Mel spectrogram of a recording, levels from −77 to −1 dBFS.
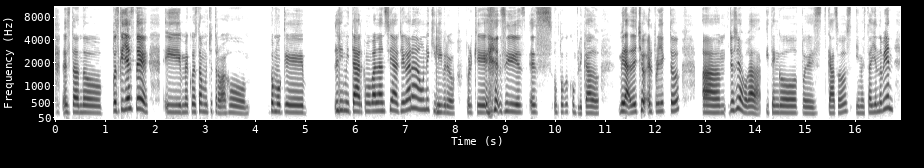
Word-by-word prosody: estando, 205 -2 -1 0.2
pues, 255 -2 +2
que 290 - +4
ya 305 +2 +10
esté, 305 -6 +7 0.3
y 210 -1 0
me 215 0 -3
cuesta 230 +2 -2
mucho 225 +2 -9
trabajo 190 -3 -4 0.5
como 230 -2 0
que, 210 -2 -1 0.6
limitar, 250 -3 +2
como 240 0 -6
balancear, 250 +1 +3
llegar 270 +6 +1
a 325 -2 +2
un 290 0 -4
equilibrio, 210 -9 -5 0.2
porque 210 +1 -1 0.3
sí, 235 -1 +1
es 215 -1 -3
es 215 -2 -2
un 210 - -12
poco 215 +1 -11
complicado, 190 -2 -3 0.4
mira, 235 -3 +6
de 220 - +3
hecho, 260 +4 0
el 230 - -1
proyecto, 245 +4 -2 0.4
am, 205 0 +3
yo 265 +2 -2
soy 325 - -2
abogada 195 -8 0
y 200 - -13
tengo, 200 -1 -2
pues, 180 -1 -6
casos 200 +5 -3
y 195 - -11
me 190 - -8
está 210 +3 -6
yendo 220 +3 -4
bien, 320 -1 +2
215 Hz, 155 wpm, -21 LUFS, 200-245 Hz, 0.6 s, ya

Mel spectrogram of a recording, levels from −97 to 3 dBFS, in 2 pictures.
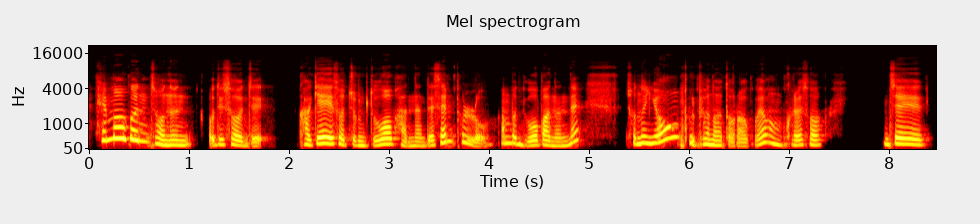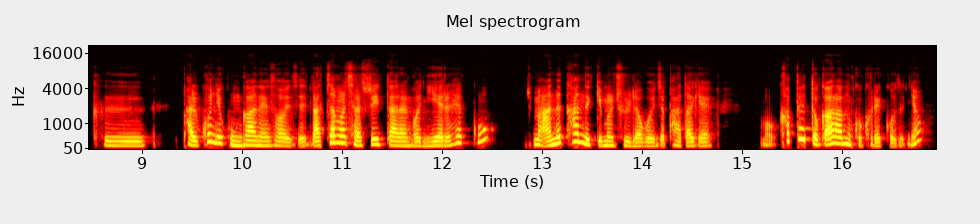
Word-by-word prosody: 해먹은 375 -2 +5
저는 180 -4 0 0.2
어디서 195 -2 -1
인제 420 - -5 0.3
가게에서 225 +2 +4
좀 175 -3 -4
누워 190 +7 +3
봤는데 150 -4 -4
샘플로 275 - -2
1 255 -1 -2
번 230 -5 0
누워 175 0 +1
봤는데 180 - -2 0.4
저는 240 +2 +1
영 395 - +3
불편하더라고요. 195 - -2
그래서 185 0 -2 0.6
인제 205 -3 +3
그 160 -2 -3 0.4
발코니 245 - +1
공간에서 165 -6 0
이제 - - -5
낮잠을 260 +12 +3
잘 165 -10 -1
수 160 - -2
있다는 160 -6 0
건 150 -1 -3
이해를 160 +2 +2
했고 290 +10 -4 0.4
좀 195 - +1
아늑한 265 +7 +4
느낌을 170 -6 +1
주려고 150 -2 -3
이제 140 - -4
바닥에 150 0 -4 0.5
뭐 - - -9
카펫도 390 +6 +3
깔아놓고 230 -5 +4
그랬거든요. 340 - -5
190 Hz, 340 characters per minute, -24 LUFS, 160-250 Hz, 0.6 s, 해먹은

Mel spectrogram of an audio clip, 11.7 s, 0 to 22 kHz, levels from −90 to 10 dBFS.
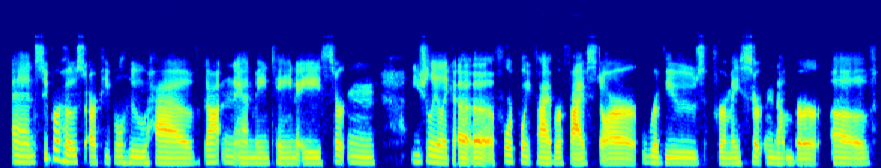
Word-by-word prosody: and 150 -2 -1
super 225 +5 -1
hosts 155 -4 -1
are 145 - +1
people 145 0 -7
who 140 -1 -4
have 130 -2 +2
gotten 150 0 +1
and 130 -1 -3
maintain 130 0 -5
a 130 0 -1
certain, 140 -1 -6 0.5
usually 160 -2 -2
like 130 -2 -1
a 320 - +4
a - - -12
4.5 150 -5 +1
or 130 0 0
five-star 120 0 +4
reviews 135 -3 -4
from 130 -2 -2
a 130 0 -3
certain 135 +2 -2
number 125 -2 +1
of 130 -1 +1
135 Hz, 130 wpm, -24 LUFS, 130-150 Hz, 0.5 s, a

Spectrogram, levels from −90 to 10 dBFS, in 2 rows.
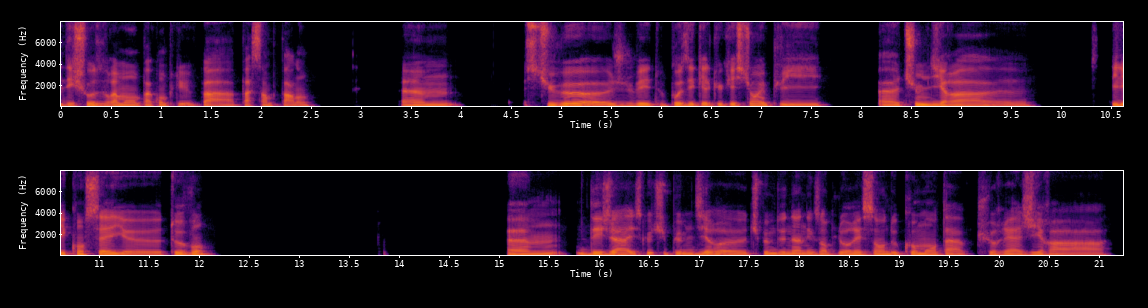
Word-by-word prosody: a - - -2
des 95 - 0
choses 100 +1 +2
vraiment 100 +1 +1
pas 100 +1 0
complu 100 -4 -4
pas 90 -1 0
pas 95 +2 -2
simples, 110 +3 -1
pardon. 100 +4 -2 0.9
Hem, 110 0 0 0.6
si - - 0
tu 130 - +2
veux, 135 +4 +3 0.4
heu, 115 - +1
je 105 -1 -4
vais 110 0 +3
te 110 +1 -9
poser 120 +1 +2
quelques 120 -1 0
questions 125 +6 +1
et - - +3
puis, 105 -3 -2 0.5
heu, 105 -1 +1
tu 115 - +3
me 110 -1 +6
diras, 115 +2 +2
heu, 100 0 -6 0.8
si 110 - +3
les 105 +1 +2
conseils, 110 0 +3
heu, 95 -1 -2
te - - -2
vont? 140 +11 0 2.9
Hem, 105 -2 +1 0.2
déjà, 120 +7 +2
est-ce 130 -1 -2
que 155 - -2
tu 145 -4 -5
peux 130 -1 -1
me 120 0 -1
dire, 135 +4 +1
heu 115 -1 0
tu 110 - -6
peux 125 - -1
me 125 - +1
donner 120 +1 0
un 120 0 +1
exemple 120 0 -2
récent 120 +3 +2
de 120 - +1
comment 115 +1 -1
tu 115 - -4
as 105 -1 -1
pu - - -7
réagir 110 +2 -1
à 95 -1 -3
110 Hz, 160 wpm, -25 LUFS, 105-120 Hz, 2.9 s, me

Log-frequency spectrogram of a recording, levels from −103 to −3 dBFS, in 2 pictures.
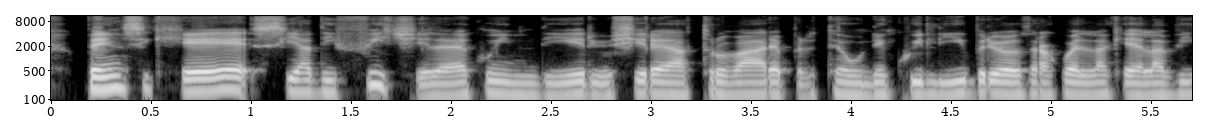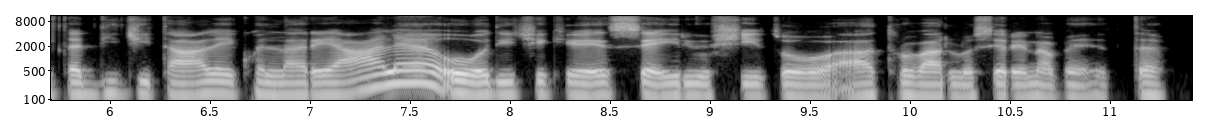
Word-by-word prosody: Pensi 180 +1 +5
che 165 +1 +6
sia 155 -2 +1
difficile 140 - -2
quindi 125 -1 -3
riuscire 130 +1 -2 0.2
a 125 - +1
trovare 130 -1 +1
per 115 - -11
te 135 - -5
un 125 -2 -3
equilibrio 130 +1 +1
tra 130 0 -1
quella 130 -1 0
che 130 -1 -1
è - - +1
la 125 0 +1
vita 130 +1 -3
digitale 130 0 -2
e - - -4
quella 125 -1 -4
reale, 180 - +2
o 140 - +3
dici 130 +1 -5
che 125 -2 -1
sei 120 -1 +2
riuscito 120 -1 -2
a 120 +1 -1
trovarlo 115 -2 -2
serenamente? 115 +1 -4
130 Hz, 160 wpm, -24 LUFS, 120-135 Hz, 0.2 s, che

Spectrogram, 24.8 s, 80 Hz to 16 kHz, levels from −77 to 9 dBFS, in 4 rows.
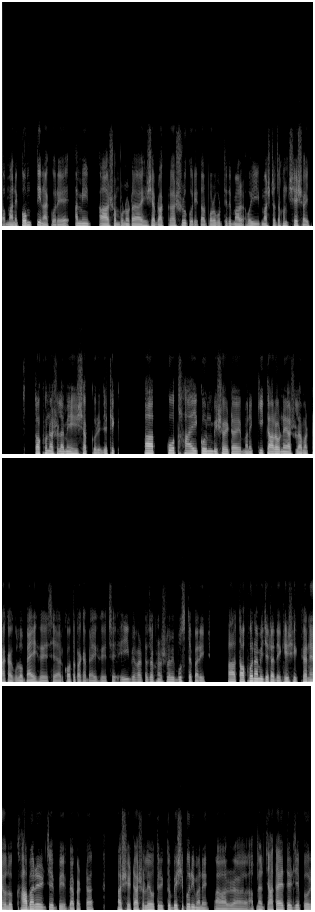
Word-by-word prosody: মানে 115 +1 +1
কমতি 175 +3 +2
না 110 - +1
করে 100 +1 -4 0.3
আমি 145 -1 +2 0.4
আ - - +4 0.2
সম্পূর্ণটা 125 +1 -1 0.2
হিসাব 120 +2 -1
রাখা 125 +2 -4
শুরু 165 0 -1
করি। 110 +1 -4
তার 115 -1 -2
পরবর্তীতে 130 +2 -3
মা 120 - -1 0.2
ওই 130 0 0 0.2
মাসটা 125 +2 -3
যখন 130 +2 -2
শেষ 155 -2 +2
হয়। 105 +1 -2 0.8
তখন 155 +2 +3
আসলে 155 0 -2
আমি 145 - +1 0.2
হিসাব 135 +5 -1
করি 105 -3 -2
যে 130 - +1
ঠিক 175 - -2 0.7
আপ 165 - +6 0.3
কোথায় 170 -2 +2 0.2
কোন 160 -1 +6
বিষয়টায় 140 -1 +1
মানে 125 0 0
কী 175 - 0
কারণে 145 -1 +5
আসলে 125 +1 -3
আমার 120 0 -1
টাকাগুলো 110 -2 -2
ব্যয় 125 +3 +2
হয়েছে 100 0 -5
আর 105 - -7
কত 125 - -1
টাকা 115 -3 -3
ব্যয় 95 0 -5
হয়েছে। 95 +4 -8 0.2
এই 150 - -2
ব্যাপারটা 155 -2 -6
যখন 150 -1 -3
আসলে 140 +3 -6
আমি 140 - -2
বুঝতে 145 +2 -2
পারি, 110 -1 -1 0.5
আ - - +4 0.2
তখন 150 +4 +5
আমি 170 -1 +5
যেটা 140 -3 +3
দেখি 100 +7 +1
সেখানে 130 -2 +1
হলো 125 0 +4 0.2
খাবারের 165 +3 +5
যে 155 - +3
ব্যা 130 - +1
ব্যাপারটা 115 +2 -1 0.6
আ - - +7
সেটা 125 0 +1
আসলে 130 +1 0
অতিরিক্ত 135 +1 -1
বেশি 145 +5 +2
পরিমাণে। 135 -7 +1 0.3
আর 105 0 -1 0.2
আ - - -4 0.3
আপনার 120 +3 0
যাতায়াতের 145 +4 +3
যে 145 - +2
প - - -20
130 Hz, 175 wpm, -22 LUFS, 120-150 Hz, 0.8 s, আ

